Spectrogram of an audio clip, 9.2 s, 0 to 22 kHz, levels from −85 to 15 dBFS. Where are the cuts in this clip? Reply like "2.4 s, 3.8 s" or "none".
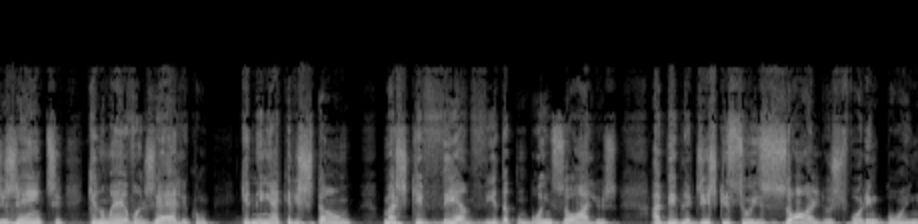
none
